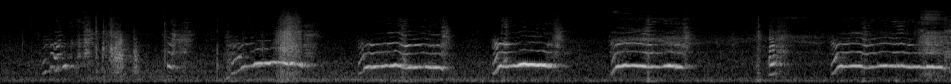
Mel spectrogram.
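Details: Welsh Terrier dog howling indoors: a run of drawn-out, rising-then-level wailing notes, each about a second long, separated by short yips and sniffy gaps, growing more insistent toward the end.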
